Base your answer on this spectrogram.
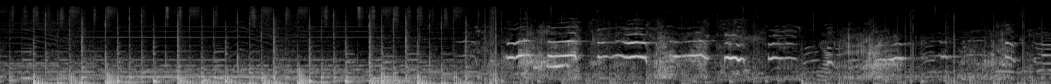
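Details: Captive Eurasian wolves at a wolf park in Antequera, Málaga, Spain, give high, wavering whines and yelps that serve as calming signals rather than cries of pain.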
